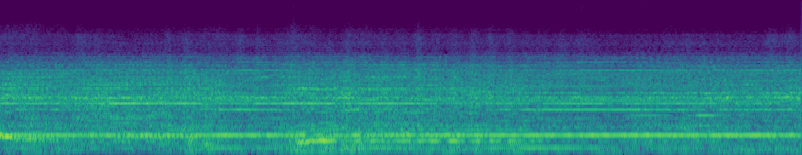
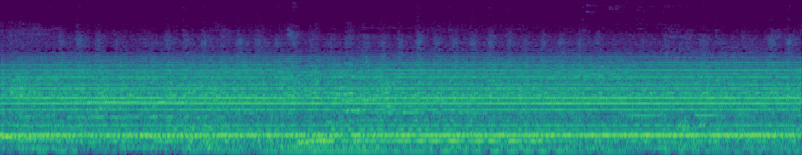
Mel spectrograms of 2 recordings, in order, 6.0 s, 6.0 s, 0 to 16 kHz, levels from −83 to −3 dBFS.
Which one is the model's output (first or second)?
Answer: first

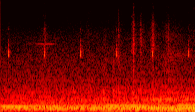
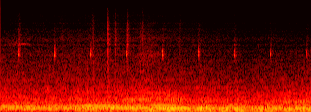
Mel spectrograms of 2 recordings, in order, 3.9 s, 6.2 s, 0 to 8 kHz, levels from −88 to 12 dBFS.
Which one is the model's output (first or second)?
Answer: second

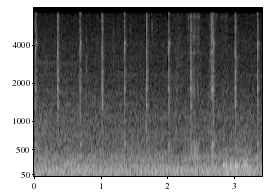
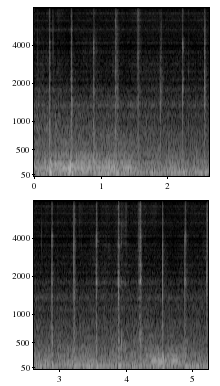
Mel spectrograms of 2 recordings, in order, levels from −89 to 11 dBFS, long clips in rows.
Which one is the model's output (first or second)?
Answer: second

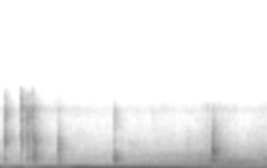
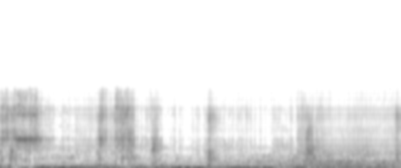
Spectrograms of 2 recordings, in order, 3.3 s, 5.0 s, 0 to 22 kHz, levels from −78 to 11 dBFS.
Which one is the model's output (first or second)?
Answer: second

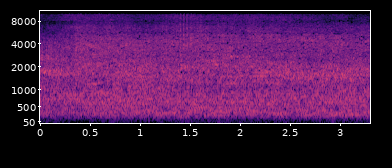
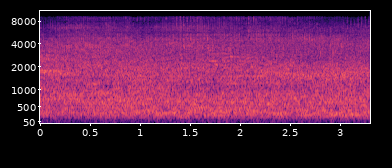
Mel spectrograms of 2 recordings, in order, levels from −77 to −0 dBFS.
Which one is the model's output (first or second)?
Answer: first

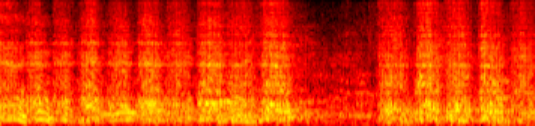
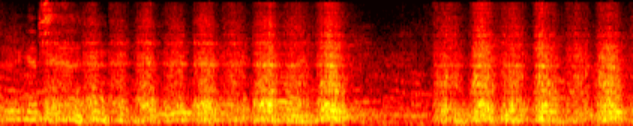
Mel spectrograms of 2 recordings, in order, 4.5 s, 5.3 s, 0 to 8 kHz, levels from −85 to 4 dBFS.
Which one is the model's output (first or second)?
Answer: first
